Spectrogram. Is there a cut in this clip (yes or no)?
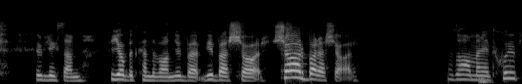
no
